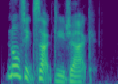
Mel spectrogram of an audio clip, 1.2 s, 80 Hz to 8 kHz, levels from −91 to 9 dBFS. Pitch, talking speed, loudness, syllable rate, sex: 205 Hz, 150 wpm, -21 LUFS, 5.8 syllables/s, female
